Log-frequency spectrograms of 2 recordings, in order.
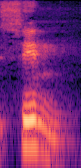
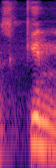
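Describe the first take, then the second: First: The word begins with a plain s sound. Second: The word begins with an sk sound. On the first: The speaker calls it right. "tapi sin" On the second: The speaker calls it wrong. "bukan skin bacanya"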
